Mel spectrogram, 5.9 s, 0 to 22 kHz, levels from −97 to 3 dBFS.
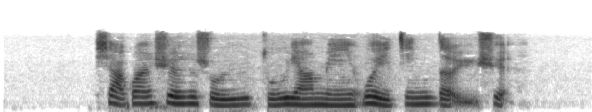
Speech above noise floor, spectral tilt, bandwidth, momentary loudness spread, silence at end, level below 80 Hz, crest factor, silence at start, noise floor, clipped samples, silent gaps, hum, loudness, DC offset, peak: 55 dB; -4 dB/octave; 8 kHz; 5 LU; 0.85 s; -58 dBFS; 16 dB; 0.95 s; -72 dBFS; under 0.1%; none; none; -16 LUFS; under 0.1%; -2 dBFS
